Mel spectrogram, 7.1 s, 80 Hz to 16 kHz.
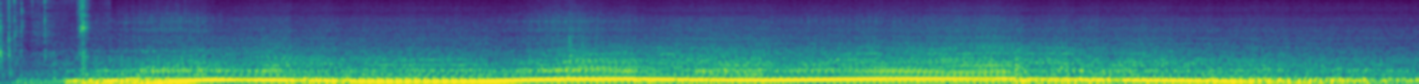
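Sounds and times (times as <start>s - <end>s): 
car engine revving as a ride starts: 0.0s - 7.0s.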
